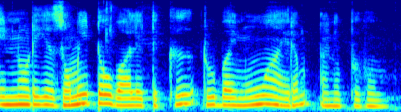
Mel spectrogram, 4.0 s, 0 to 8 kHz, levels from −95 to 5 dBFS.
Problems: none marked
